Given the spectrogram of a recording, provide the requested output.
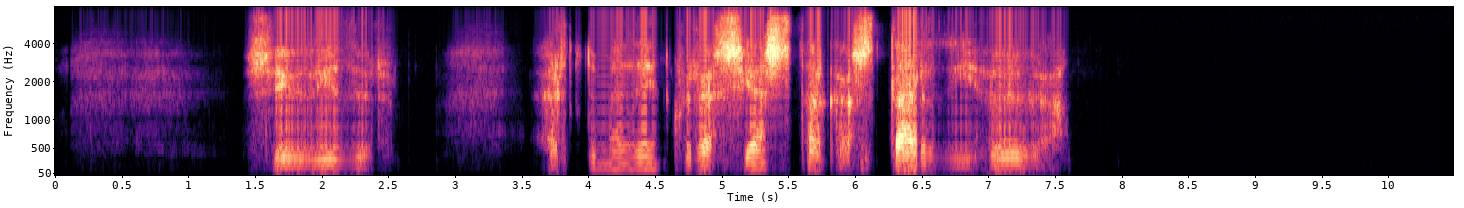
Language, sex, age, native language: Icelandic, male, 60-69, Icelandic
